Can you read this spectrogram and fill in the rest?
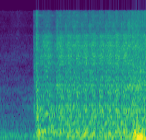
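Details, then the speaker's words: Car that suddenly would not crank, fixed by reconnecting a loose starter switch wire, in neutral: brief crank, engine catches cleanly and settles into a steady idle with a quick blip; starts normally. "sudah hidup dia dan teman jadi Berarti cuma switch starter nya ya"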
